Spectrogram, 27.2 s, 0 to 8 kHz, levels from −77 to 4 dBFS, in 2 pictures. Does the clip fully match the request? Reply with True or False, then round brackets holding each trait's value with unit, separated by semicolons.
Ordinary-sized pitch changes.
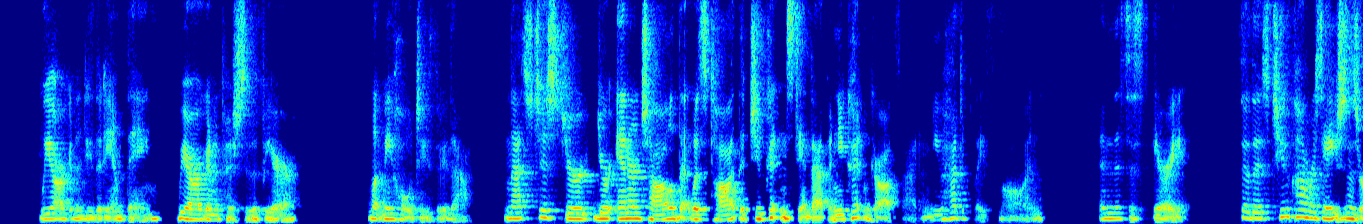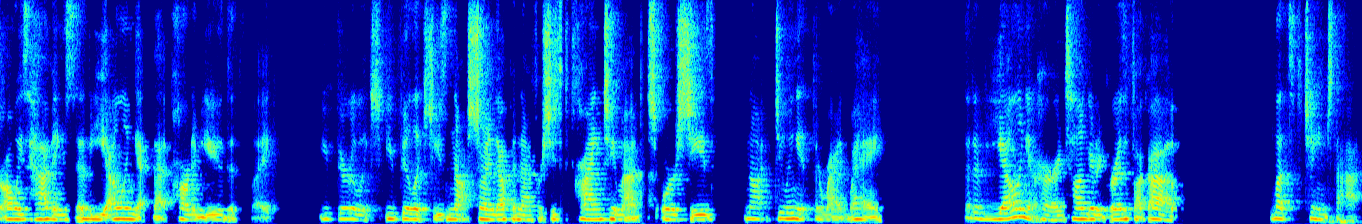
False (2.2 semitones)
